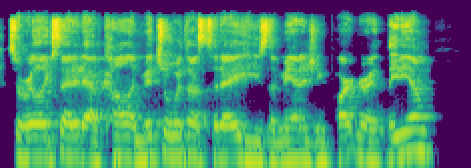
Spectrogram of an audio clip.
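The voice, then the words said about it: Hoarse, strained voice. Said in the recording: “my voice is still a little shot”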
